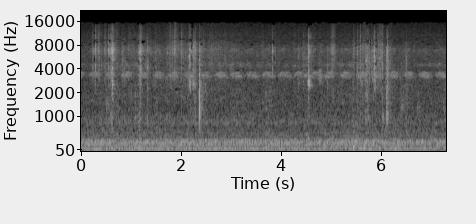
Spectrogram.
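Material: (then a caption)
Soap. A solid, hand-sized white round bar of soap with a pink rim is held in hands wearing pink finger cots while a metal utility blade scrapes and shaves its face into flakes. Soft, dry scraping runs throughout, broken by short, crisp clicks and snaps, with a faint steady high tone underneath.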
